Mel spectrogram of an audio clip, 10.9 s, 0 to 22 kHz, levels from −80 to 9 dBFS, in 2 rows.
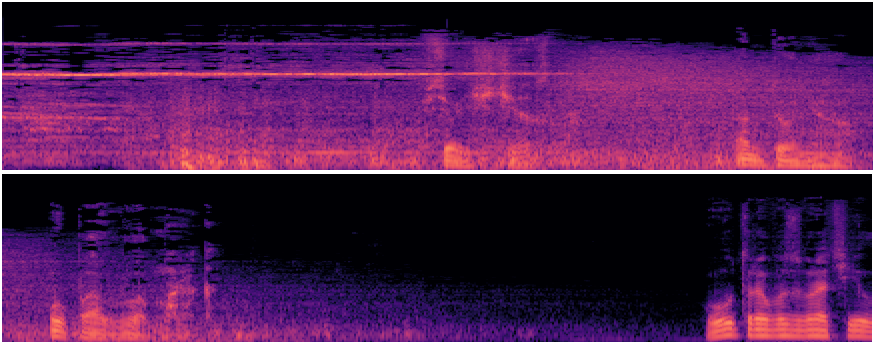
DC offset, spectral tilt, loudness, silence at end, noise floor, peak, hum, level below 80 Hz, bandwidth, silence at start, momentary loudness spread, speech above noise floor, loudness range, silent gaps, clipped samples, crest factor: under 0.1%; -4 dB/octave; -16 LUFS; 0 s; -60 dBFS; -2 dBFS; none; -34 dBFS; 14 kHz; 0 s; 14 LU; 41 dB; 16 LU; none; under 0.1%; 18 dB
